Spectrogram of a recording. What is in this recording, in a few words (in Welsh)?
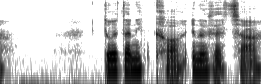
"nico", Welsh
